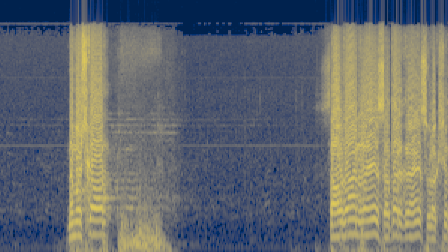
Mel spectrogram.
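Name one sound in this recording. A younger man speaks forcefully into a microphone over a loudspeaker.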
